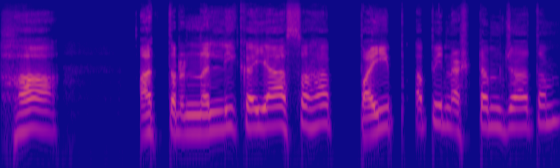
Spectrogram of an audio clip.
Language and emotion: Sanskrit, neutral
